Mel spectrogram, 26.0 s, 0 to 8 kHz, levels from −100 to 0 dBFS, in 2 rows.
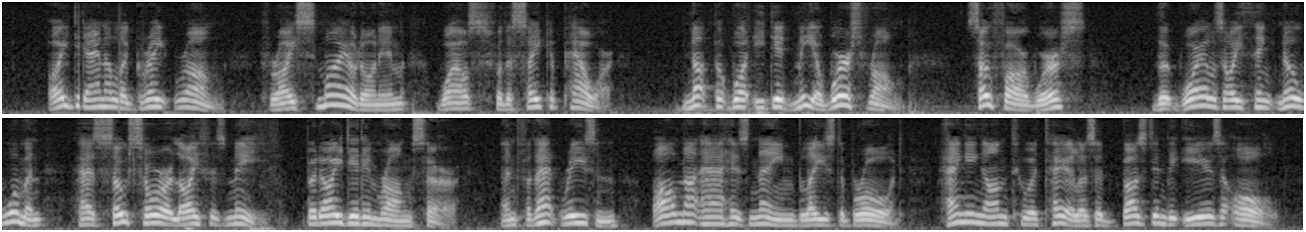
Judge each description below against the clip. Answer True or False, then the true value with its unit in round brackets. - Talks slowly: False (170 wpm)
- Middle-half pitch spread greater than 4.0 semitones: True (5.4 semitones)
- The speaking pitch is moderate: True (170 Hz)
